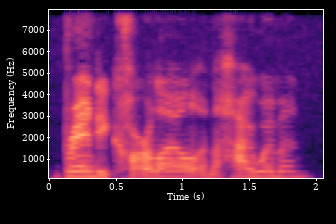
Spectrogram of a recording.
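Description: A woman's voice: medium pitch, a little fast. A middle-aged woman pastor from Texas with a Texan accent, telling stories in a casual podcast interview with many fillers and restarts. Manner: warm storytelling, frequent fillers and restarts.

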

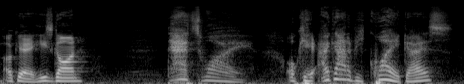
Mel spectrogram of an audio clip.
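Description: A young man in a home room on a headset, hosting a horror game playthrough, swinging from loud yelling to hushed talk. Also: a little high, lively intonation, a little slow, slight background noise. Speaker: gaming video host. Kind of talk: energetic horror game commentary.

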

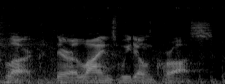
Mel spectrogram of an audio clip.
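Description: An actor playing a grim, stern middle-aged masked vigilante in a video game, terse and commanding. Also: male voice, very deep voice, slow pace, heavy background noise. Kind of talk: video game character dialogue. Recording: loud music under dialogue.

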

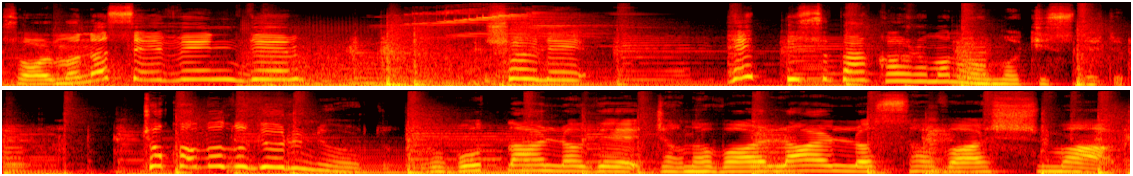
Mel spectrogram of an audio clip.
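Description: A woman's voice: a little high, animated, normal speed, loud music behind the voice, close to an everyday voice. A woman voicing a gloating mutant impostor girl in a cartoon dub, taunting and telling her tale dramatically. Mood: dramatic, self-pitying. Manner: smug, taunting, dramatic storytelling. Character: gloating butter-mutant girl impersonating a child superhero. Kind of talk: animated cartoon dub acting.

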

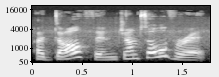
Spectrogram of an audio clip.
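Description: A woman in her twenties reading a picture book aloud for young children, asking questions and enunciating deliberately. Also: a little high, big pitch swings, fairly bright tone, a little hiss or hum, rough recording. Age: 20s.

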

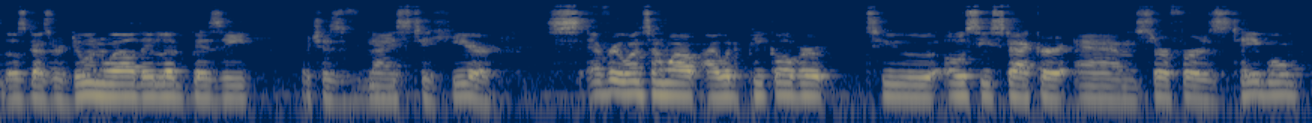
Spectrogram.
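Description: Man, vlog host, mellow dark timbre, informal, conversational, casual recap, addresses viewers directly. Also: medium pitch. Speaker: video host, coin collector.

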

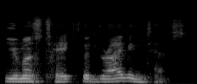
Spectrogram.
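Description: A man in his sixties playing a pedantic, obstructive older DMV clerk in a staged comedy reading, officious, deadpan and stalling. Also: medium pitch, unhurried, lightly acted. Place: indoors, on a video call.

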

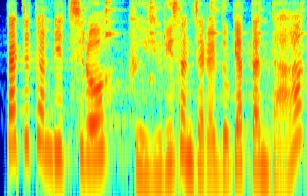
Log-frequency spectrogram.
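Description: A woman narrating a scripted children's fairy tale in an expressive storybook manner. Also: high-pitched, moderate pace, faint music behind.

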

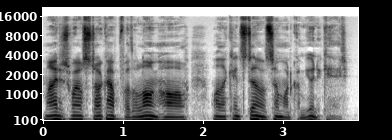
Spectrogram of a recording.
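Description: A man's voice: on the low side, brisk, close to an everyday voice. A man voicing a wry, playful, scrawny teenage boy with sarcastic animation in an audiobook. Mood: casual, grumbling. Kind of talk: audiobook character acting.

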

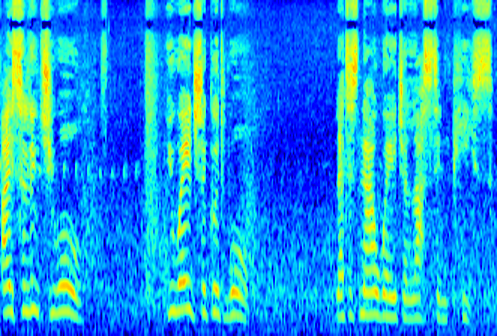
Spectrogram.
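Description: A woman playing a dignified middle-aged noblewoman envoy in a video game, speaking in a formal, measured, stately way. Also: on the high side, noisy background. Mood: solemn. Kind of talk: video game dialogue acting. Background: music.

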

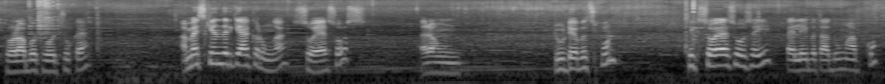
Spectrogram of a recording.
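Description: A man's voice: on the high side, animated, moderate pace, pauses often, a little mellow, a little hiss or hum. Chatty man demonstrating a recipe. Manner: chatty, repeats "look here" often. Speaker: cooking show chef. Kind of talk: casual cooking demonstration.

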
